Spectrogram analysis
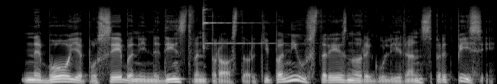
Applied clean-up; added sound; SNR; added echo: none; Bicycle bell; 16 dB; none.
